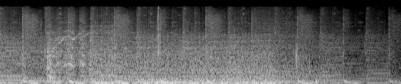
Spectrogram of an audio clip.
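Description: A car engine started with the key about half a second in, running and then fading out near the end, under background music with a steady beat.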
